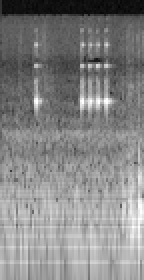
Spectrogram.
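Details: Xiaomi Yi action camera gives a short high beep, then four quick even beeps and a click: the normal stop-recording signal, after the SD card error was fixed by reconnecting Wi-Fi.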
